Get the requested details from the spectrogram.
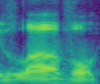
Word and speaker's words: Louisville: It's kind of like if you go into Louisville, Kentucky, it's actually Lovell, Kentucky.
